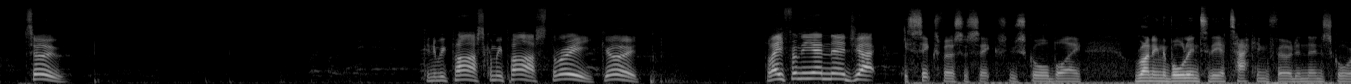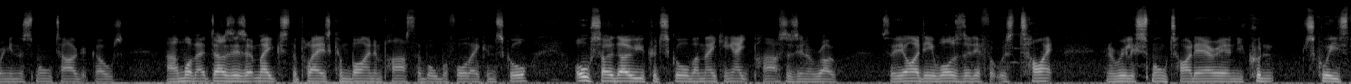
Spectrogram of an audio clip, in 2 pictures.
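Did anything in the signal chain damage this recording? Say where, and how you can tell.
No, nothing in the signal chain damaged this audio.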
